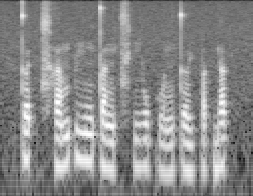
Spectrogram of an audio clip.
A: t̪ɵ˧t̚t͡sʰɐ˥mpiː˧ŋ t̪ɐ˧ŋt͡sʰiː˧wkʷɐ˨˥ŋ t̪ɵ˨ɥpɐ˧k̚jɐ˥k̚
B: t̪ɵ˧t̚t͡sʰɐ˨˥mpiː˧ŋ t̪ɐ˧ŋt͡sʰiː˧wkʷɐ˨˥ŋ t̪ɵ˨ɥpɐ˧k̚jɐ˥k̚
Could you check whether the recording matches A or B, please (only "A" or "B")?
B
